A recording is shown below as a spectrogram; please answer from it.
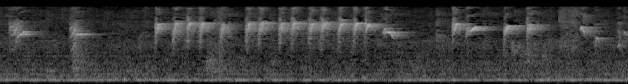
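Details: Untrained 'bahan' sunbird, called kolibri locally, singing actively ('gacor'): thin, very high chirps, then a rapid buzzy chatter of run-together notes and more short sharp calls, over a low steady electrical hum.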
